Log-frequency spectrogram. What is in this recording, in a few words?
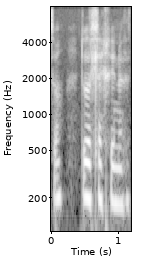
"llechu", Welsh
